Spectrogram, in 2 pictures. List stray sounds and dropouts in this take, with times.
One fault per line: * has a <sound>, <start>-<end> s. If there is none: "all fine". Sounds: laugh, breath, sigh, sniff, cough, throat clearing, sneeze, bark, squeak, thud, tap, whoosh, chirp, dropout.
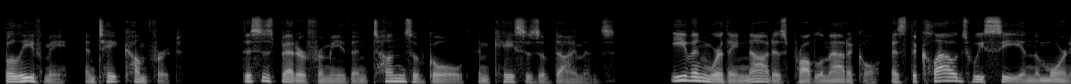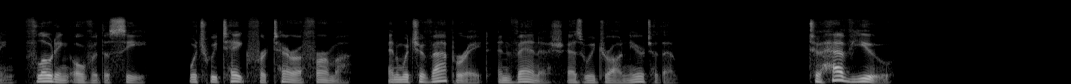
all fine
